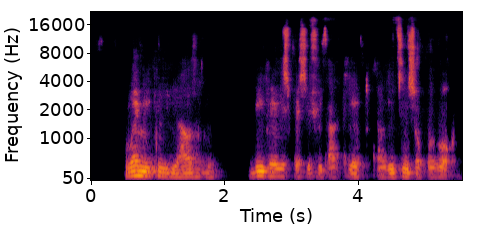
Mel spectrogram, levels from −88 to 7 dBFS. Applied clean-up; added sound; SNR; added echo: neural mask model Resemble Enhance denoiser.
